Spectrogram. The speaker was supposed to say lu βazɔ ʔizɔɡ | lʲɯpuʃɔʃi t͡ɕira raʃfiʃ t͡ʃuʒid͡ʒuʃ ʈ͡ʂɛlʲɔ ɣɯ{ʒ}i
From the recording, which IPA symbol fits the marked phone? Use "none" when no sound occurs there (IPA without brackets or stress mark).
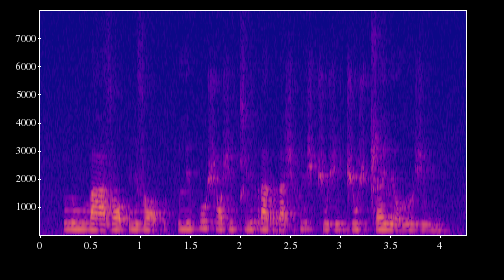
ʒ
